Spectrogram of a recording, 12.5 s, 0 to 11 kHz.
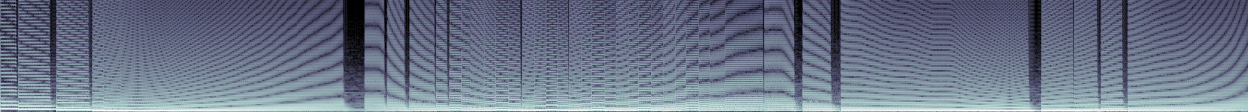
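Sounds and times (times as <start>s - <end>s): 
VCO pulse wave synth lead with pulse width modulation: 0.1s - 12.4s.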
